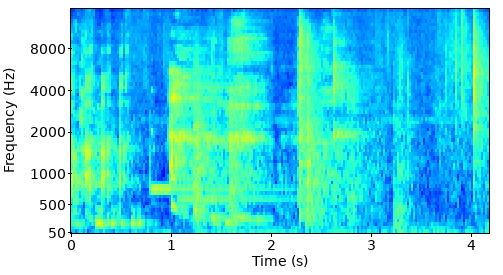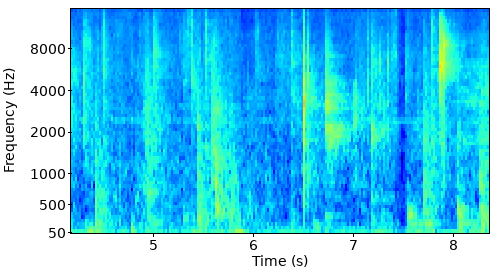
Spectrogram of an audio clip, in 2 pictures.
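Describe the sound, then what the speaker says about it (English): A doorbell chimes briefly at the start, followed by thumps, taps and door handling sounds in a domestic setting, with scattered knocks and movement. "If you're going to ring the bell, you might at least wait until I've answered the door."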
